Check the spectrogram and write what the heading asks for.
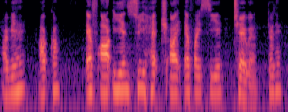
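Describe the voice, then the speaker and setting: A man teaching English pronunciation. He spells each word letter by letter, repeats it slowly and stretched, and explains patiently with many okays. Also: a little high, fairly even intonation, bright, forceful tone. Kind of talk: pronunciation lesson.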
